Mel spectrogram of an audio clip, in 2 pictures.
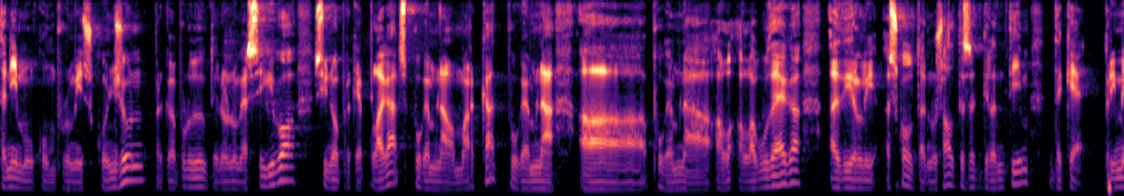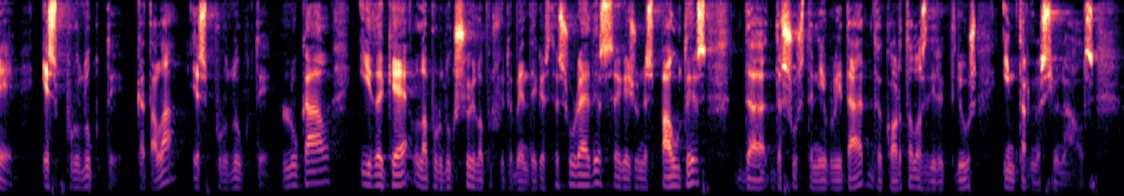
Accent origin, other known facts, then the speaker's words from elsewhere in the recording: Solsona, Catalonia, Spain; jo soc de Solsona, fins que no em vaig desplaçar professionalment a Santa Coloma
